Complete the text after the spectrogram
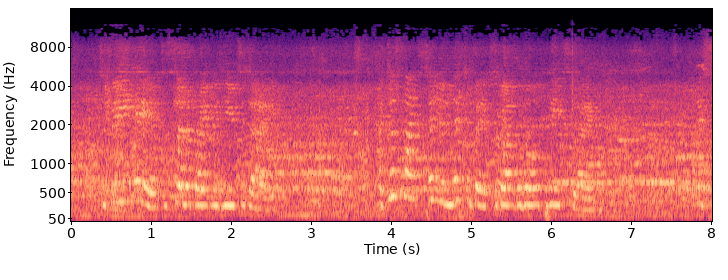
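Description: A woman speaks animatedly through a microphone and loudspeaker.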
